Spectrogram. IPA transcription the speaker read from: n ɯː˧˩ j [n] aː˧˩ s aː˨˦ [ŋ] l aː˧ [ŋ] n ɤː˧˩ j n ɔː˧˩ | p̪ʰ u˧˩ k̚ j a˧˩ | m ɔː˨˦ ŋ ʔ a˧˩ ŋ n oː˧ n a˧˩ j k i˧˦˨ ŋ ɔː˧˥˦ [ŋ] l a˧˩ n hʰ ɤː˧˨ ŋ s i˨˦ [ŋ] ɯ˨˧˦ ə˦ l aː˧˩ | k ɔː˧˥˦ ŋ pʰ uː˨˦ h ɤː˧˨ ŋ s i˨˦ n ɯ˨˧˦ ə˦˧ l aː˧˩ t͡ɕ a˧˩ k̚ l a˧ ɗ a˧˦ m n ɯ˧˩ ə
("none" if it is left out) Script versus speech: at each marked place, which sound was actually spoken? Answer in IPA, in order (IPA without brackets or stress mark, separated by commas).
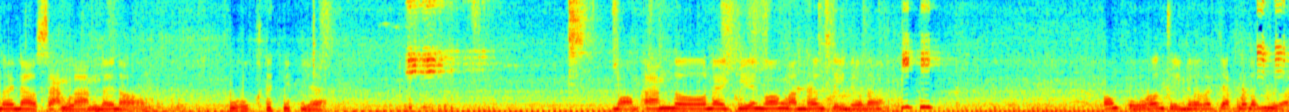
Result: n, ŋ, ŋ, ŋ, n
